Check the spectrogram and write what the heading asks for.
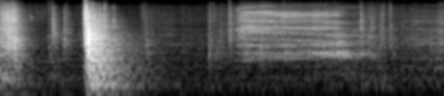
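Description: A wooden door slammed shut, one loud bang about a second in after a lighter knock. A quieter, hissing sound lasting over a second follows.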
